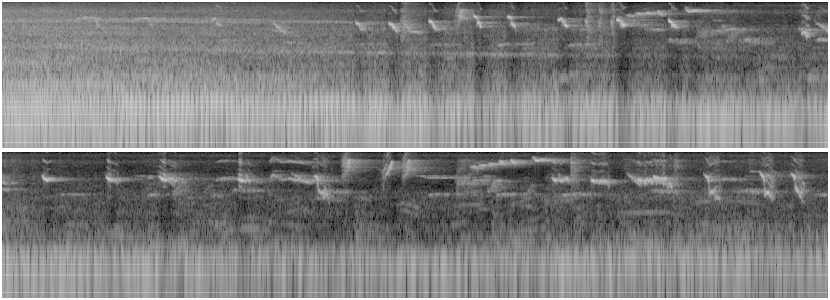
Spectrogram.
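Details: Javan bush lark in lively, frequent song: a rapid, varied run of sharp high chirps, short whistles and buzzy trills, several notes a second, over a steady low hum.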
